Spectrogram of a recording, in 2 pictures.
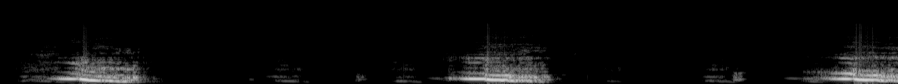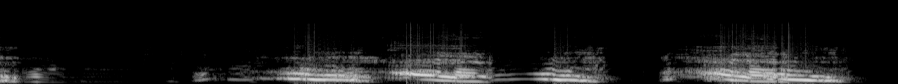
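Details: Lions roaring: a series of deep, harsh roars, first spaced about every four seconds, then coming faster in a run of closely packed bursts toward the end.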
